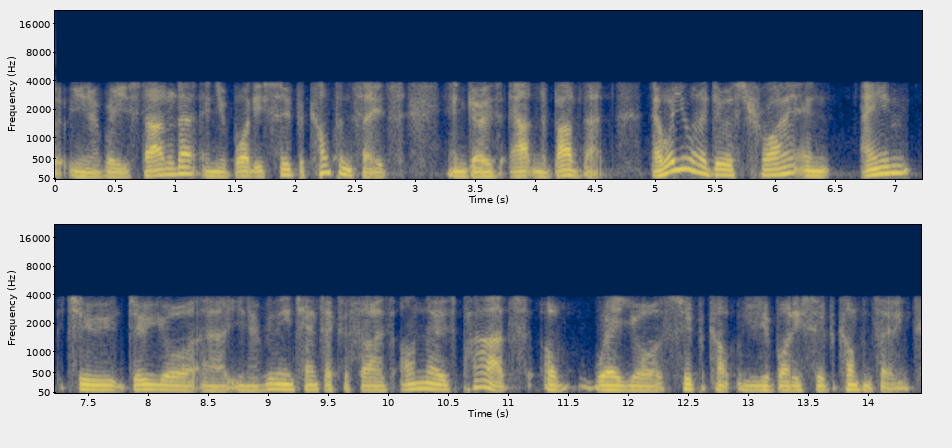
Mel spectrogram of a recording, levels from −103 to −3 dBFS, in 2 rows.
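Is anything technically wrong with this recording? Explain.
Yes. Throughout, the speech sounds thin, slightly rough and synthetic, with nothing above 3.8 kHz, which is plainly audible G.729 codec damage. Each 10 ms frame is rebuilt from a vocal tract filter, a pitch predictor and a few pulses, which fits an 8 kbit/s stream.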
